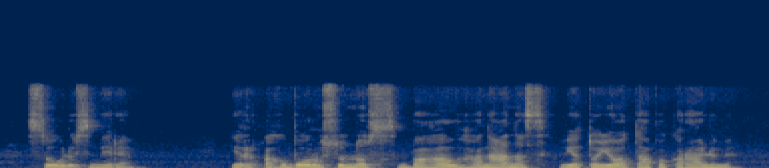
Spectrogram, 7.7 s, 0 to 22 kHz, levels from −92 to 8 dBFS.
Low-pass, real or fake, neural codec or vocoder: 10.8 kHz; real; none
